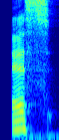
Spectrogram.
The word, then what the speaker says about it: chute: My toe, SHOOT, and then shoot as in like an open tunnel is CHUTE. Okay. But you pronounce it the same way, right? Yes.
